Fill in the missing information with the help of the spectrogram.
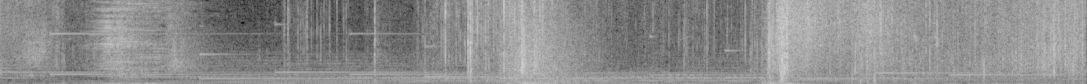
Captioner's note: time dialation, wood cracking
